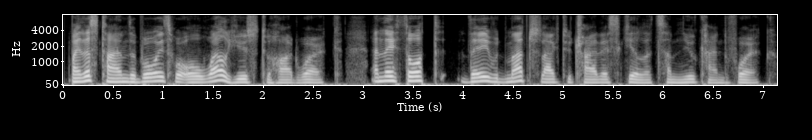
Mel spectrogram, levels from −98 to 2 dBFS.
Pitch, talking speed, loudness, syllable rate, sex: 140 Hz, 245 wpm, -19 LUFS, 4.6 syllables/s, male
